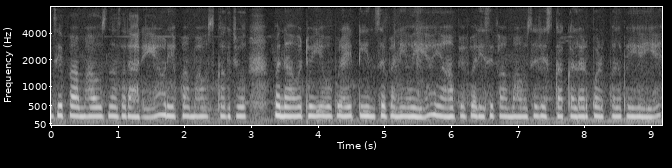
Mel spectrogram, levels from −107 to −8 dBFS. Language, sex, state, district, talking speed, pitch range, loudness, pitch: Hindi, female, Uttar Pradesh, Muzaffarnagar, 235 wpm, 225-240 Hz, -32 LUFS, 230 Hz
